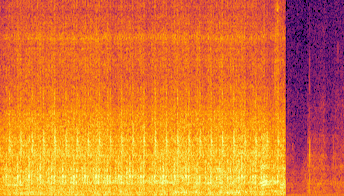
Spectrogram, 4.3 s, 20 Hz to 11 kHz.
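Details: 1993 Jeep Cherokee XJ with a 4.0 inline-six, fuel pressure about 35 psi while cranking, crankshaft position sensor suspected: rapid, regular starter churning at three to four beats a second that never catches during a spark test: cranks but won't start.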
